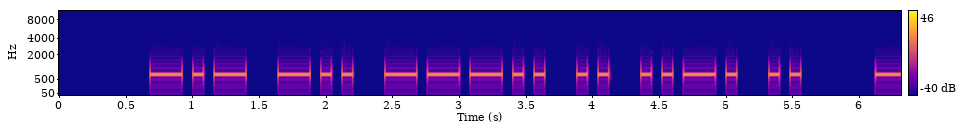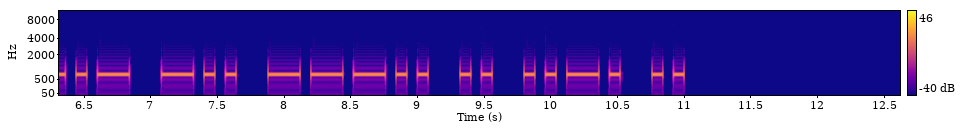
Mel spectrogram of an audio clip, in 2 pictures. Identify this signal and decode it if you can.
Morse code, heard as a keyed tone, about 15 wpm, 700 Hz. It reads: KD8IFI KD8IFI
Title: USA Call Signs Repeated 2x 15wpm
